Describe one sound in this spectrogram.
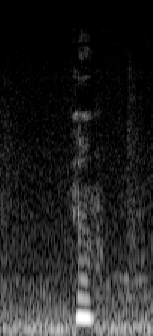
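A young woman answers quietly and briefly, close by.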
